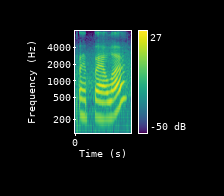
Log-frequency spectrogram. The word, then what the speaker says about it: Pepela: So this store, it's called Pepela, and I've just pronounced it with the hard Georgian P sound because there is another one, soft P sound.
